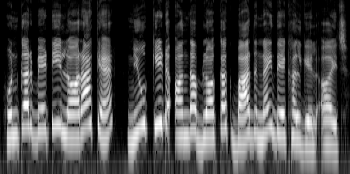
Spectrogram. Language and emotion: Maithili, neutral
